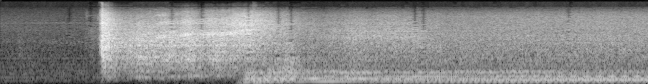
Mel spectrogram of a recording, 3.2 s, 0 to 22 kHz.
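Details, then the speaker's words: 2004 Mustang GT 40th Anniversary V8, just fitted with Trick Flow plenum and heat-wrapped intake, with 75mm throttle body and Bassani off-road X-pipe, battery reconnected: starter catch, quick flare, then settled even idle with steady low burble, no misses or knocks; normal start and idle. "So guys, seems like everything is working accordingly, so we're gonna go for a test drive and see how it feels."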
